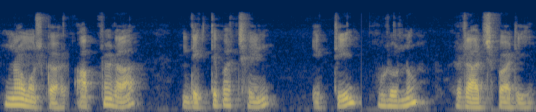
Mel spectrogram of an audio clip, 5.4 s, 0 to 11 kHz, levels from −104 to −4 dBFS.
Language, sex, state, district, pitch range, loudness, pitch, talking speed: Bengali, male, West Bengal, Jalpaiguri, 95-135 Hz, -33 LUFS, 115 Hz, 90 wpm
